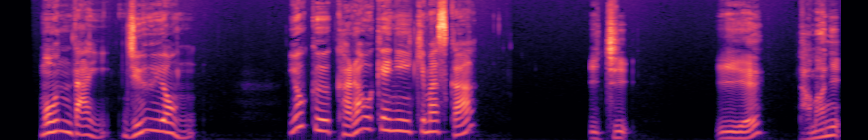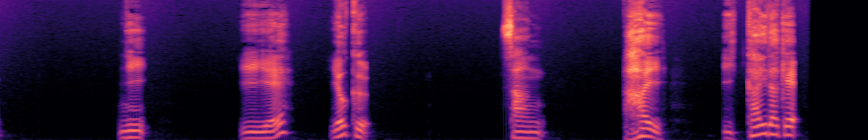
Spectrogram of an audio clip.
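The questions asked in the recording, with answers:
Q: よくカラオケに行きますか?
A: 2: いいえ、たまに。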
